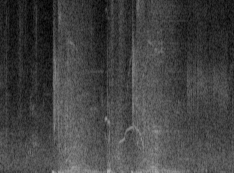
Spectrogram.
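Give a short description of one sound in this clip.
A sharp whoosh and rushing swish sweep past.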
